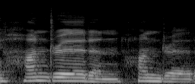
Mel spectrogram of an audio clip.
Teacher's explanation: basically, we don't say the a or the d sounds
